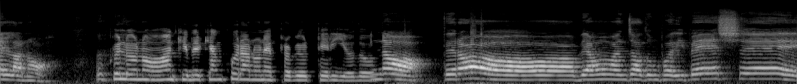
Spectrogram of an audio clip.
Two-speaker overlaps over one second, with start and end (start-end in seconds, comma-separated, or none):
none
